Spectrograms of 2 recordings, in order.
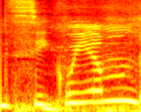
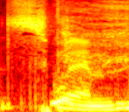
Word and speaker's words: Sequim: Just so everybody knows, it's spelled Sequim. It's obviously a Native American word. A lot of place names in Washington are. But it's pronounced Squim.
